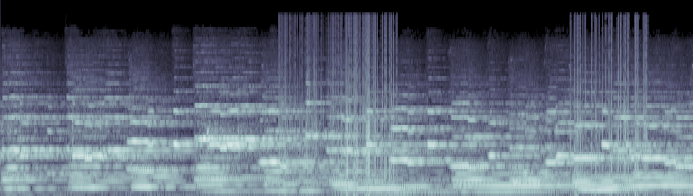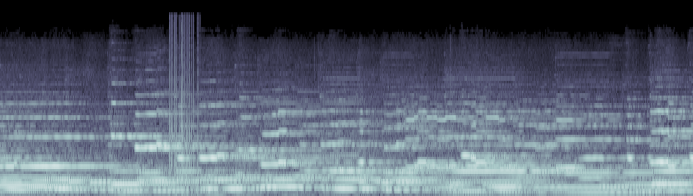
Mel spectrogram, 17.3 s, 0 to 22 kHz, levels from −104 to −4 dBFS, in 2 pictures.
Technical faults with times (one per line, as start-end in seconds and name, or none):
3.49-4.96 processor overload crackle
7.13-8.10 processor overload crackle
10.78-11.16 processor overload crackle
